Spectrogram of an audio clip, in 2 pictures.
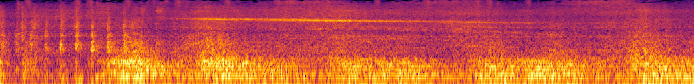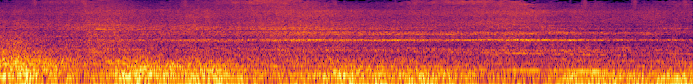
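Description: Tokyu stainless commuter electric train running past close by: a quick rattle of wheel clicks at first, then a steady rolling rumble. A high whine falls slowly a couple of seconds in, and a steady high squeal holds through the last few seconds.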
